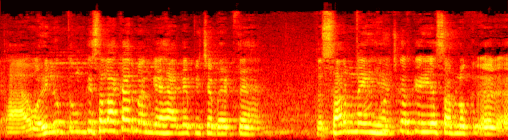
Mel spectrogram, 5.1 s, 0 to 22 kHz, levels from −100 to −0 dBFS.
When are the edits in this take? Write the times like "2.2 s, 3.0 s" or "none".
3.9 s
